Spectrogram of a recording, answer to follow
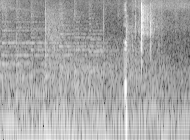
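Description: Background synth music with held tones and a low bass line. A single sharp click cuts through it about one and a half seconds in.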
